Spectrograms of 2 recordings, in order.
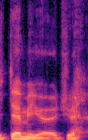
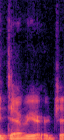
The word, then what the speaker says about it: demiurge: It took a long time to learn to pronounce that word, but it's demiurge. Yeah. – Well, I mean, it's demiurgos in Greek. You can do whatever you want with it. I usually say demiurge in English.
